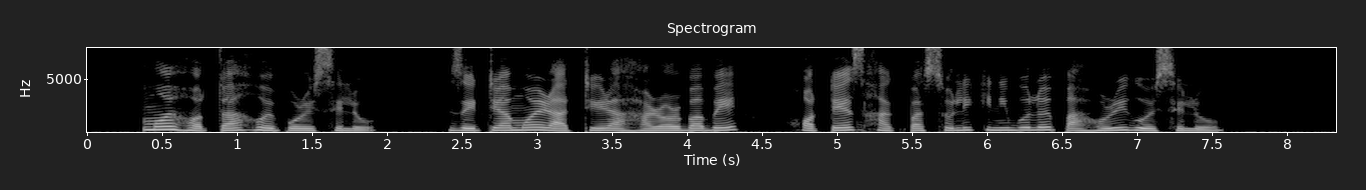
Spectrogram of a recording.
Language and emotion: Assamese, sad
